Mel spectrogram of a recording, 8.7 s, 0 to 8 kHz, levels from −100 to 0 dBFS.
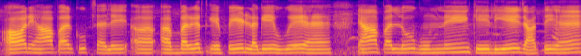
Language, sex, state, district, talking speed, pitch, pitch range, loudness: Hindi, male, Uttar Pradesh, Jalaun, 145 wpm, 195 Hz, 190-205 Hz, -17 LUFS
